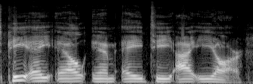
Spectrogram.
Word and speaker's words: Palmatier: It sounds kind of like it French in nature. Palmatia. It's Palmatier. Shrink for Men. Dr. Tara J. Palmatea.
